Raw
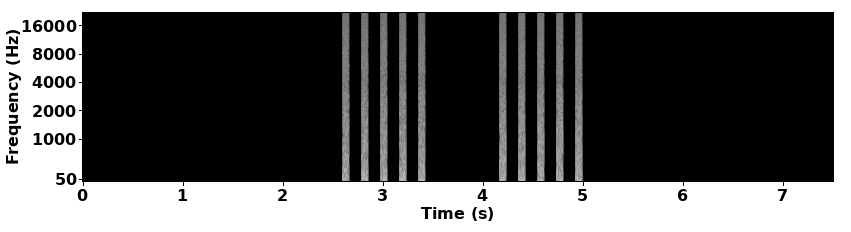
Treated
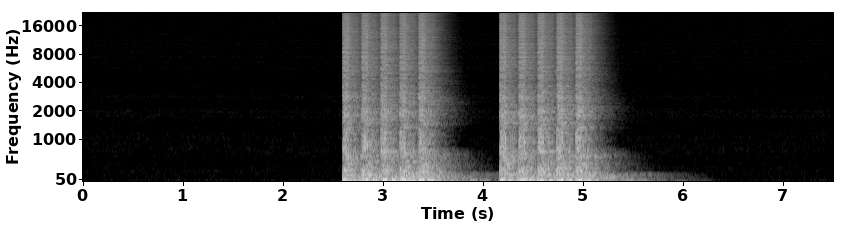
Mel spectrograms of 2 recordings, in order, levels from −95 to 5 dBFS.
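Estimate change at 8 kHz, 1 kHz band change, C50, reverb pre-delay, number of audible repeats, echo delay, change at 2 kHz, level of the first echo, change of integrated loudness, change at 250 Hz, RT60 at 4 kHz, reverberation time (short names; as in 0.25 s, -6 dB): +6.5 dB, +7.0 dB, 7.0 dB, 4 ms, 1, 94 ms, +6.5 dB, -12.0 dB, +6.5 dB, +8.0 dB, 0.45 s, 0.55 s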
